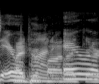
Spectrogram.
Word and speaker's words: aeroponic: can picture it versus, I always say it wrong, It's aeroponic. aeroponic farms.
